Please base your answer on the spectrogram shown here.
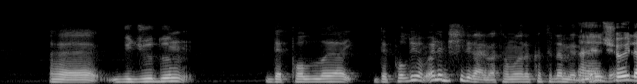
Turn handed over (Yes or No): Yes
